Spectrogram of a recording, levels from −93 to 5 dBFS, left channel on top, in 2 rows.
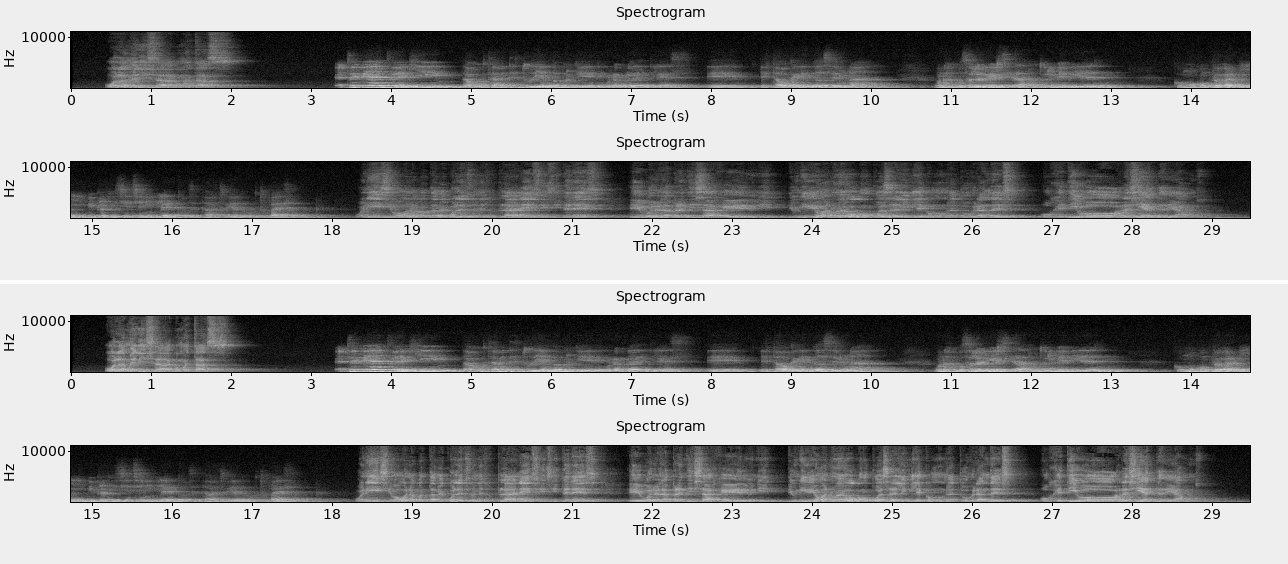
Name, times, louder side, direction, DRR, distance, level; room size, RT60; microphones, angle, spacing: voice 1, 0.4-2.0 18.3-26.5 26.8-28.8, right 3 dB, 65° right, 2 dB, 0.3 m, -25 dB
voice 2, 3.3-7.6 7.9-10.1 10.8-13.1 13.8-17.6 28.8-29.3, equal, 15° left, -6 dB, 0.4 m, -20 dB
2.1 x 2.1 x 2.9 m, 1.5 s
head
